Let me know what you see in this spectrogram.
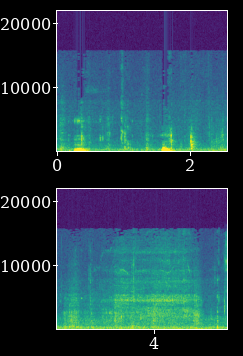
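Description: People chewing battered fried oyster mushrooms and onion rings. Two short falling 'mm' hums of enjoyment come near the start and about a second and a half in, followed by quiet mouth noises of chewing.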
